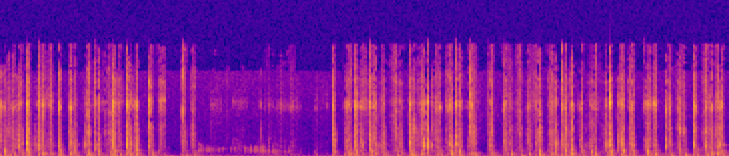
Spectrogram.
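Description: Fingertips with medium-length painted nails type fast on a plastic mechanical keyboard with white and blue plastic keycaps. Rapid, clacky keystrokes come through with a solid low thump. There is a brief near-silent pause in the middle before the quick typing resumes.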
